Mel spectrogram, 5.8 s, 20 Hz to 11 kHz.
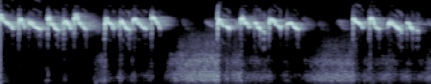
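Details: Caged oriental white-eye in the bird hobby, 11 September 2022, its form said to have dipped: three bursts of rapid, high falling chirps, each run of five or six notes separated by short pauses with faint background rustle.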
